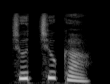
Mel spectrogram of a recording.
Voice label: "ಚೂಚುಕ", Kannada

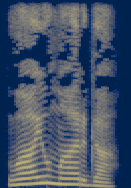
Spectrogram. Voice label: "ವಾಯುಮಾರ್ಗ", Kannada

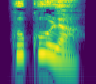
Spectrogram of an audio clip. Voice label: "ಕುಕೂಳ", Kannada

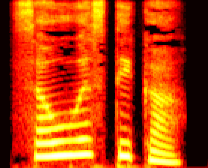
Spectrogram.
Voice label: "ಸ್ವಸ್ತಿಕೆ", Kannada

